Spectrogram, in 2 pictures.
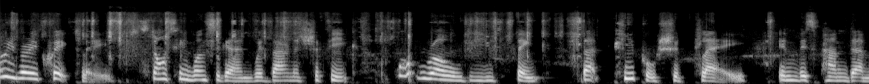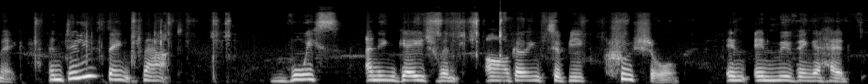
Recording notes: Listen to a recording of Day 2: Inclusive Societies, of The Recovery Summit, a virtual, world-wide conference focused on charting the path to global recovery from COVID-19.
